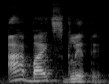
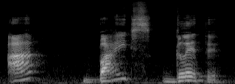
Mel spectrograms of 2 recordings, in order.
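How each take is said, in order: First: Said in the usual way. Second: Arbeitsglätte drawn out very slowly, syllable by syllable, "ar-baits-glé-te"; slow dictation. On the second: Shown as a demonstration. Dictating the word to his wife for the chat, very slowly. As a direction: spell out Arbeitsglätte slowly so it can be typed. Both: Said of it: "Ô, amor, escreve pra galera".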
